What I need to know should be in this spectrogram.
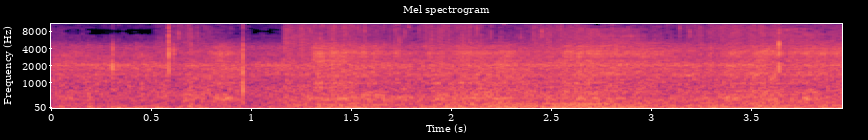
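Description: A pickaxe chops repeatedly at a tree.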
